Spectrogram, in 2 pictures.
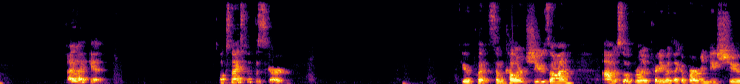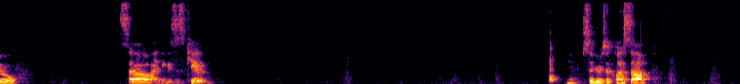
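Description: A woman speaks calmly close by, in short bursts with pauses.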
